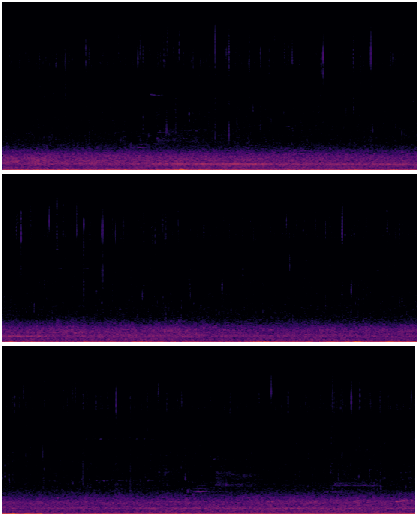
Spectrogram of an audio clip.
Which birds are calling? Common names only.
Red-winged Blackbird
